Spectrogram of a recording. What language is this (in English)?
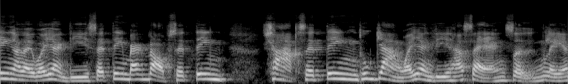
Thai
